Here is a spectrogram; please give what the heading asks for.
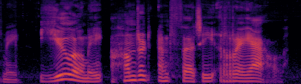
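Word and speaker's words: réal: You owe me 130 real. He pronounces the R with a mock aristocratic accent.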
